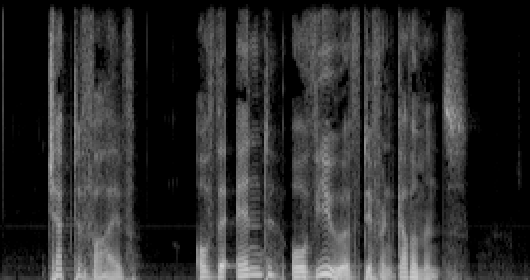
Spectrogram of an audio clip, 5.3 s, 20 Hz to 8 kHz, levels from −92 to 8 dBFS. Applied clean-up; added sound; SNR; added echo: none; none; none; none.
